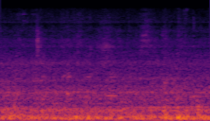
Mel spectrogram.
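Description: Tama Monorail car running along its track beam, heard from inside the cabin: a steady low rumble of the rubber-tyred straddle-beam train under way.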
